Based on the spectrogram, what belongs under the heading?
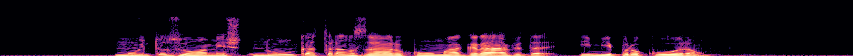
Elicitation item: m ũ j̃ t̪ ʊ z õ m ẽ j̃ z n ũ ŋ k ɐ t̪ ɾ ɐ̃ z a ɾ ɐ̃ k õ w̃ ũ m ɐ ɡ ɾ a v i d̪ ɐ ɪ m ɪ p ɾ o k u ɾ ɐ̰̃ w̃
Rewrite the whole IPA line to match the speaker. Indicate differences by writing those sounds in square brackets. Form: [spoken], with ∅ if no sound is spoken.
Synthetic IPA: m ũ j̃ t̪ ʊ z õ m ẽ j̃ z n ũ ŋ k ɐ t̪ ɾ ɐ̃ z a ɾ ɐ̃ k õ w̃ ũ m ɐ ɡ ɾ a v i d̪ ɐ ɪ m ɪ p ɾ o k u ɾ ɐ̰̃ w̃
